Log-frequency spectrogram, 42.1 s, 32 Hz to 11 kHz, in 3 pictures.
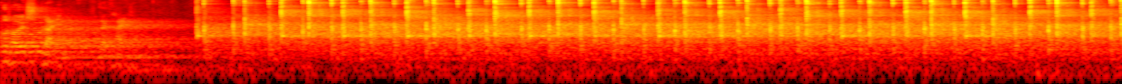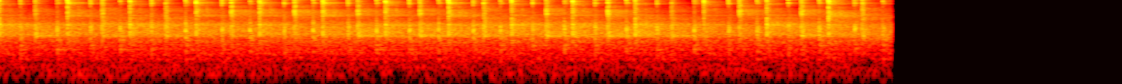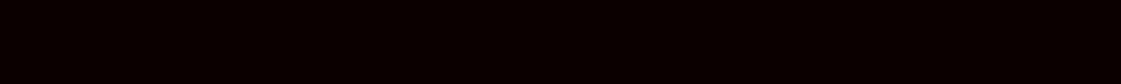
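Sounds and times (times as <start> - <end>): table tennis ball clicks: 2.4 - 25.2.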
